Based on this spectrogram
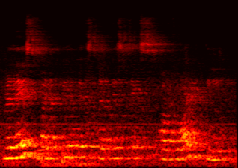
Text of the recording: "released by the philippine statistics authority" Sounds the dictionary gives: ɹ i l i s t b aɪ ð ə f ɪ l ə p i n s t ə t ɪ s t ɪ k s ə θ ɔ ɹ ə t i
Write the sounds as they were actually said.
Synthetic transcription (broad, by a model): ɹ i l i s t b aɪ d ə p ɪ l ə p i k s t ə t ɪ s t ɪ k s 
